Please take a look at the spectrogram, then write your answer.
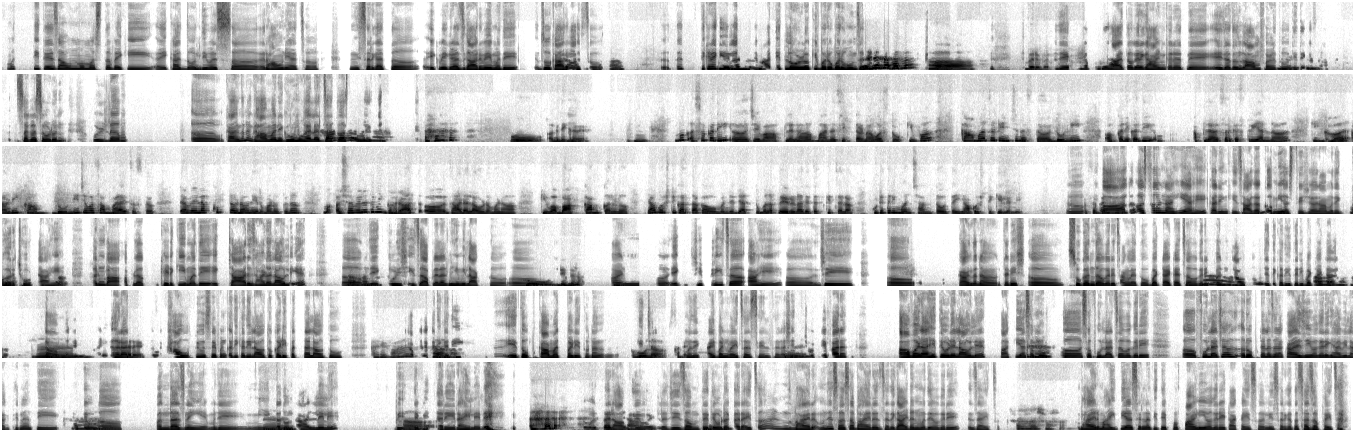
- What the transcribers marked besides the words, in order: other background noise; distorted speech; static; unintelligible speech; unintelligible speech; laugh; tapping; chuckle; laughing while speaking: "घामाने घूम व्हायलाच जातो असं म्हणायचं"; laugh; mechanical hum; unintelligible speech; stressed: "मोठं"; chuckle; other noise; laughing while speaking: "राहिले नाही"; chuckle; laughing while speaking: "जपायचा"
- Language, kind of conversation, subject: Marathi, podcast, निसर्ग किंवा संगीत तुम्हाला कितपत प्रेरणा देतात?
